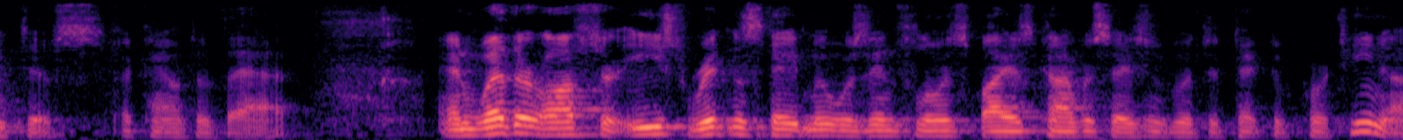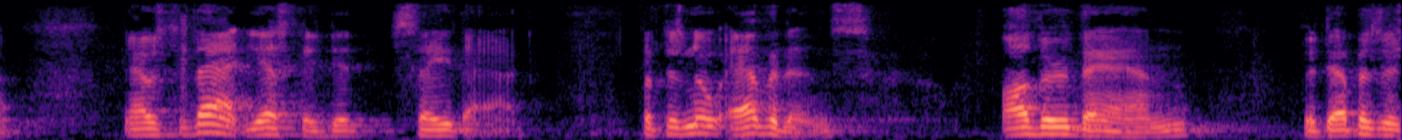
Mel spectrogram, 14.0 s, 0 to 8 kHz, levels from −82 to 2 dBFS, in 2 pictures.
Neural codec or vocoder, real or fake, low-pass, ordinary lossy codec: none; real; 7.2 kHz; Opus, 32 kbps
